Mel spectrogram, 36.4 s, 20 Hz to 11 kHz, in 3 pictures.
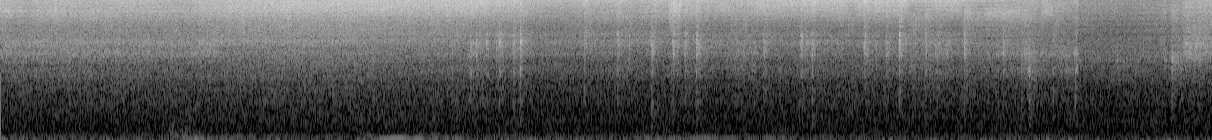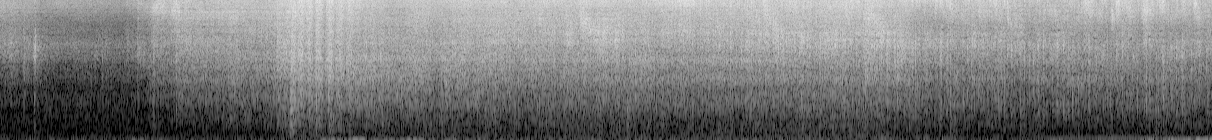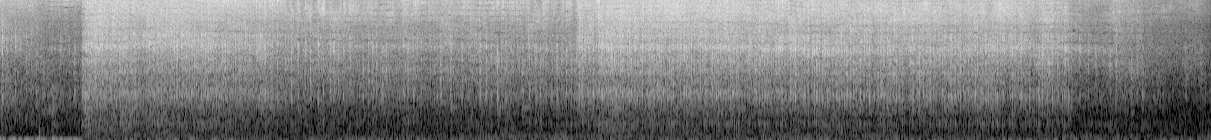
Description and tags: PressureCooker Bubbles
Pressure cooker with hot air and bubbles of boiling water. Recorded with H4nsp recorder. Pressure variations and bubbles splashing.
pressure, cooker, bubbles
